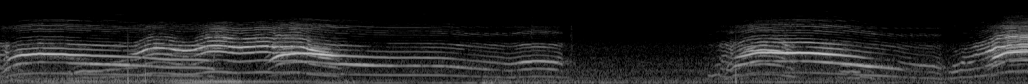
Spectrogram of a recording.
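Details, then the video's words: Loud cat meows: long, wailing calls that rise and then slowly fall, in bursts separated by a few seconds of quiet, with a new meow starting at the end. "Cats Meowing Loudly"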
